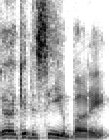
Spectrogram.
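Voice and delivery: mock-chummy greeting; fake-friendly greeting. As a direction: schmooze like you barely know them. Imitating the same fake-friendly man.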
